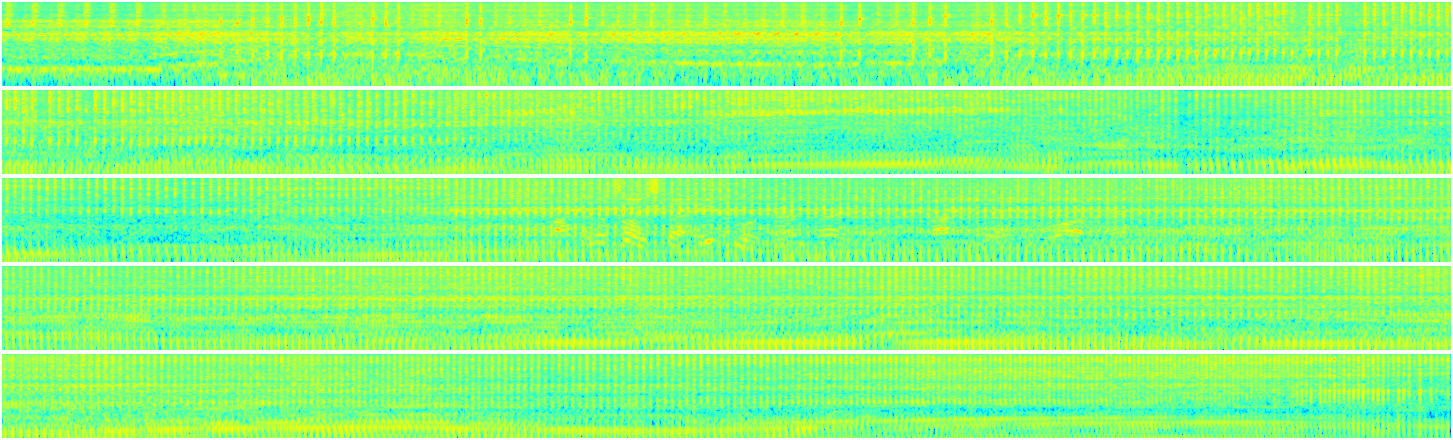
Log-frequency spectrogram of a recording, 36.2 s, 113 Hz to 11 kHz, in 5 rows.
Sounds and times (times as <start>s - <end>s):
Motorboat, speedboat: 0.0s - 36.2s
Speech: 17.2s - 20.1s.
